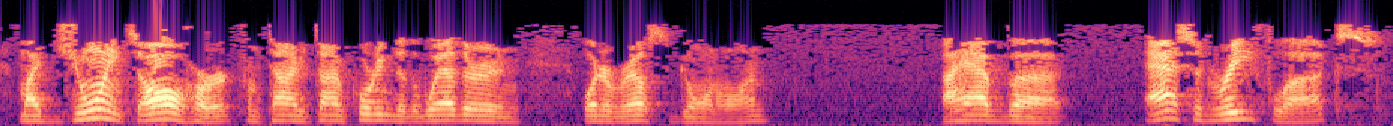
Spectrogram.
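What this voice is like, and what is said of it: Hoarse, rough-throated voice. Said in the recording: “You can hear the hoarseness of my throat.”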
